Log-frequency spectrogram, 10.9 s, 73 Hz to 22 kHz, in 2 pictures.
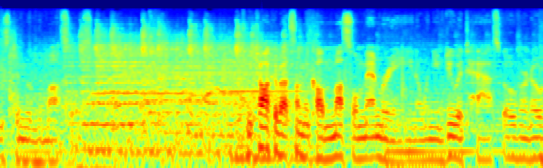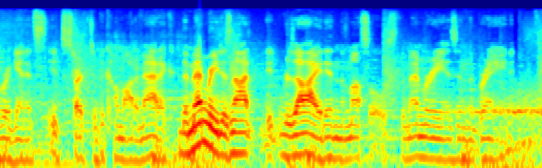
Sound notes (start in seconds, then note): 0.6 starting bell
